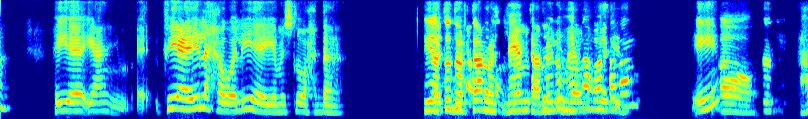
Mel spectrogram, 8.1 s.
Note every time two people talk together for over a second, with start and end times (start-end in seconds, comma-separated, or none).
4.3-6.3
